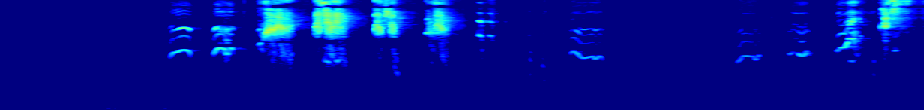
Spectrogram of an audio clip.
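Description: A baby monkey giving a series of short, faint, high calls that rise and fall in pitch, with a few harsher, noisier cries between them about two to three seconds in.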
